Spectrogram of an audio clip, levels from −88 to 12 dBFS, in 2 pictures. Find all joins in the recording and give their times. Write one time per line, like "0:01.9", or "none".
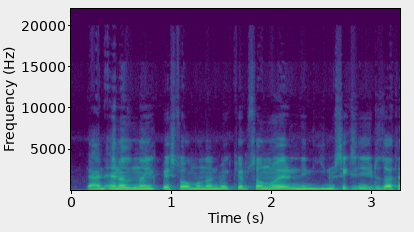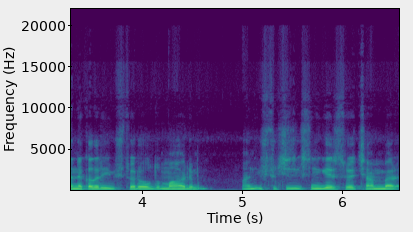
0:03.0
